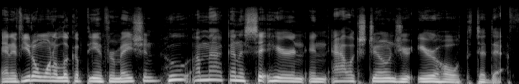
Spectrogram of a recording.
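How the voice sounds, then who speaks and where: A man's fairly high, lively voice at a very fast pace. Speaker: podcast host. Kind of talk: solo rant, casual monologue. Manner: casual, rambling, profane.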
